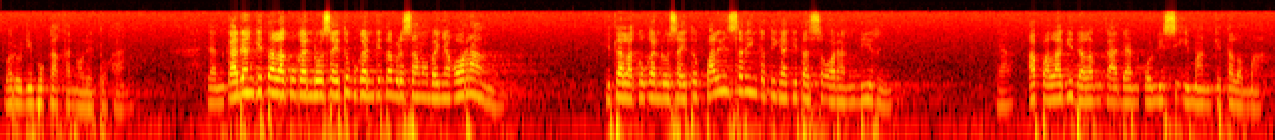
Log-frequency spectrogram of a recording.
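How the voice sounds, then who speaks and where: High-voiced woman pastor preaching. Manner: conversational, humorous, asks the congregation questions. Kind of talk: sermon. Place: church sanctuary. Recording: long church hall reverb.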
